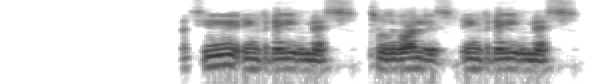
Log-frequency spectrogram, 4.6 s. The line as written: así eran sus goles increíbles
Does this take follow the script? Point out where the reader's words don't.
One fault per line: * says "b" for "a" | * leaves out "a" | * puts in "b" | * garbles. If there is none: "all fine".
* says "increíbles" for "eran"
